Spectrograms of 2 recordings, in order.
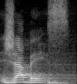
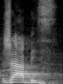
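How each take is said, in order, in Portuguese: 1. A tônica está na última sílaba. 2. A tônica está na primeira sílaba. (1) "a pronúncia mais correta é Jabés" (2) "Alguns chamam Jabes"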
